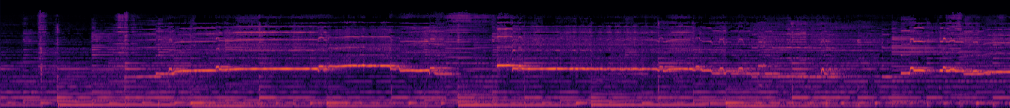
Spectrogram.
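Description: A band plays a song from the soundtrack of the film No One Knows About Persian Cats, with sustained chords under a gliding lead melody, loud and steady throughout, with shifting harmonies every few seconds and no talking over it.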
